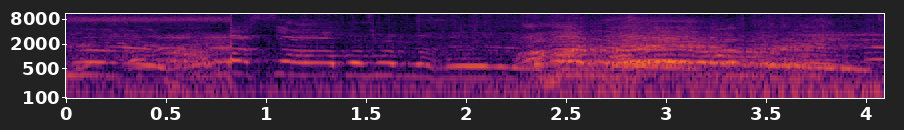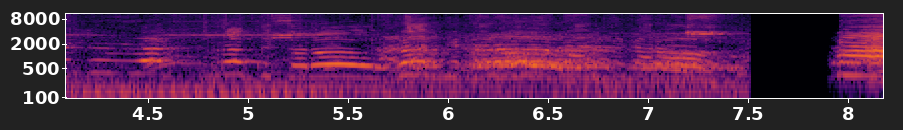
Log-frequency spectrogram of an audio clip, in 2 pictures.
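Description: A large crowd of protesters moving off from a sit-in protest site: loud, continuous shouting and chanting from many voices, close and dense throughout, with one brief cut near the end.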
